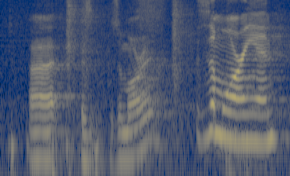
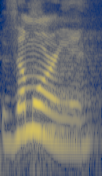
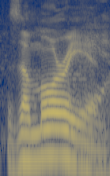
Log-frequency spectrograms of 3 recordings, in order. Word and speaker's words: Zamorian: Okay, Z, more, more, re, re, and N, Zamorian. Zamorian.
